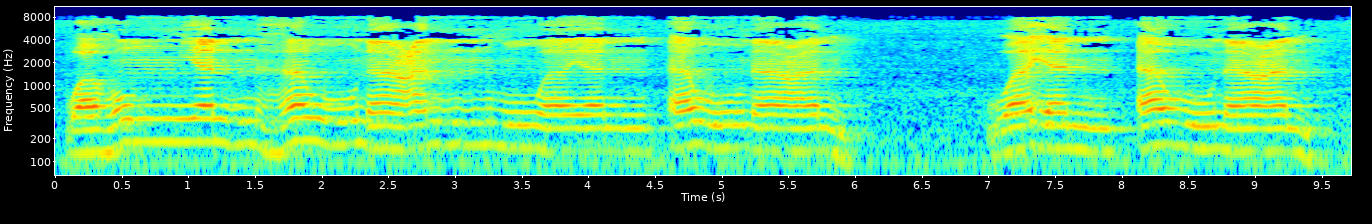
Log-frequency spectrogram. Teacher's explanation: يعني أن الإظهار مع الهمزة لا يوجد لورش إلا في هذه الكلمة، وهي كلمة ينأون. فلاحظ هنا عند النطق بها تظهر النون الساكنة وتظهر الهمز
